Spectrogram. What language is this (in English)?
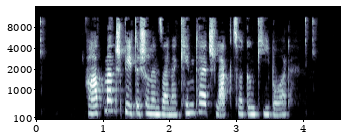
German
